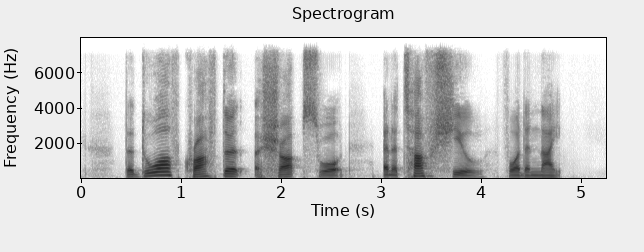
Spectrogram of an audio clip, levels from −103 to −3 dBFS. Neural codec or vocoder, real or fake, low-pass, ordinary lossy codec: codec, 16 kHz, 1 kbps, X-Codec, WavLM features, trained on Multilingual LibriSpeech; fake; 7.2 kHz; Opus, 64 kbps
